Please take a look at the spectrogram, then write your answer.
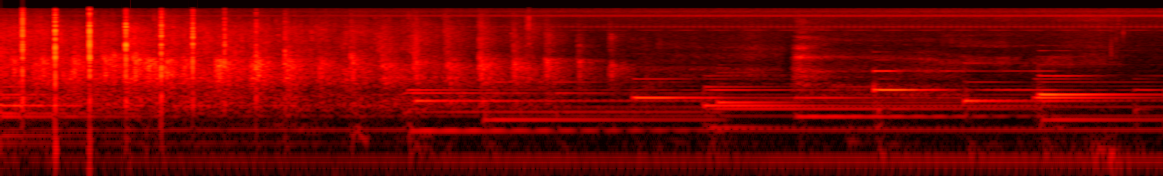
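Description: An audience applauds a lecturer after a special talk, giving a few seconds of rhythmic claps that fade as sustained keyboard or organ chords come in and carry on alone.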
